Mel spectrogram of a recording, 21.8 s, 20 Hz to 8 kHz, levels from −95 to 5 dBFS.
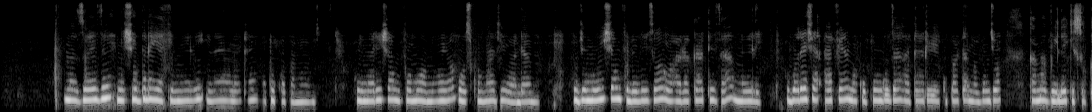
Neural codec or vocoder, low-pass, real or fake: codec, 44.1 kHz, 3.4 kbps, Pupu-Codec; 7.2 kHz; fake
